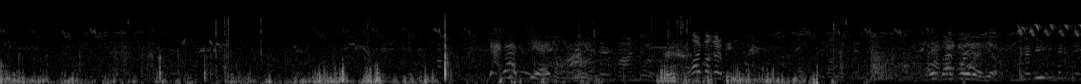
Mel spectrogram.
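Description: Players' voices calling across a cricket field, with one sharp crack about four and a half seconds in: a cricket bat striking the ball.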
